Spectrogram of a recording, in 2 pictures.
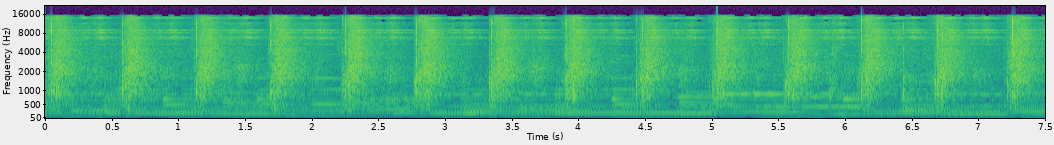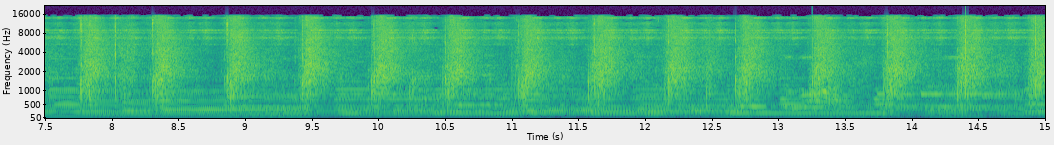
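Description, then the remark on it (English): An audience claps together to God during worship in a steady, even beat, roughly twice per second, loud and continuous over sustained music, with no talking heard. “Let's do it one more time for Him.”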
